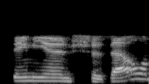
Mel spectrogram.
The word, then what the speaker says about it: Damien Chazelle: Uh, so she has a long history with the Coen brothers and uh, director of Babylon, Damien Chazelle. Am I pronouncing that right? Mm-hmm. That is correct.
